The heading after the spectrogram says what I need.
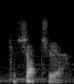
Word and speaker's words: Kshatriya: Kshatriya, that's it.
